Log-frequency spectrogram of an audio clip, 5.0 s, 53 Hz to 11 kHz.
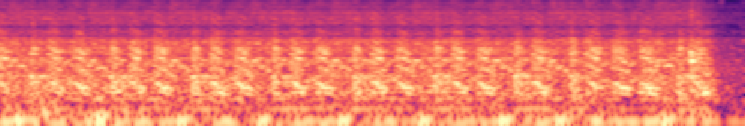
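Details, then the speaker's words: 1975 MG Midget 1500 with a starting problem: starter cranks steadily, and the engine catches, coughs and splutters unevenly, then stops and won't start during choke and jet adjustments. "and now it's doing the same as it did before it just coughs and splutters and wouldn't start"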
